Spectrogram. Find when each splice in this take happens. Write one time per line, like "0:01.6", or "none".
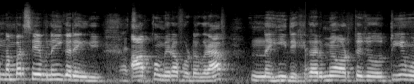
0:03.1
